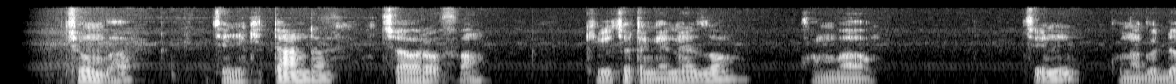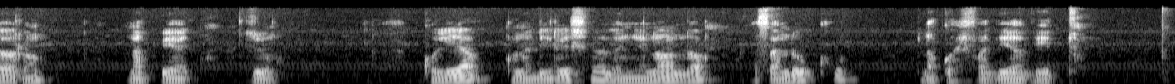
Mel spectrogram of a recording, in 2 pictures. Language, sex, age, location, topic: Swahili, male, 25-35, Nairobi, education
